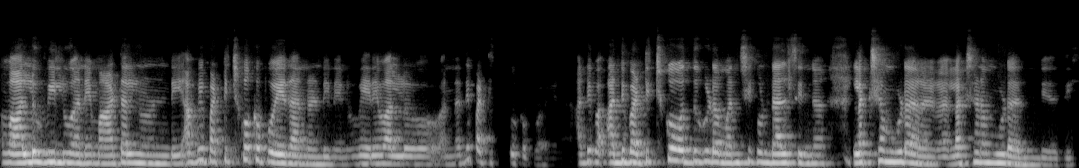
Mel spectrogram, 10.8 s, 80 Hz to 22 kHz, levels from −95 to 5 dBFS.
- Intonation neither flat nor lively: Yes, average, 3.2 semitones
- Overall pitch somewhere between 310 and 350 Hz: No, high, 210 Hz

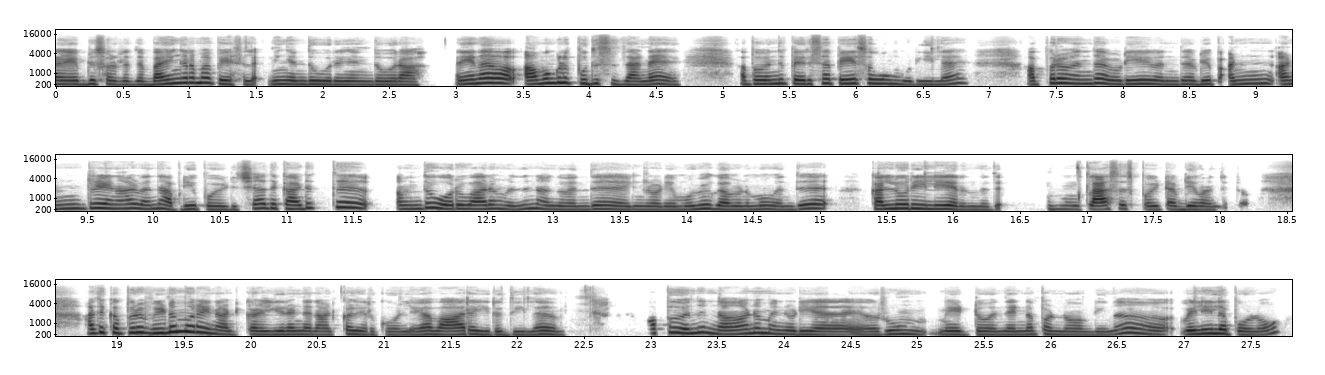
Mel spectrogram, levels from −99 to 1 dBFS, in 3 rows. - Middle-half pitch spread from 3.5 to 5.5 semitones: Yes, average, 4.2 semitones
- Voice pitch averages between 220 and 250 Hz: Yes, high, 245 Hz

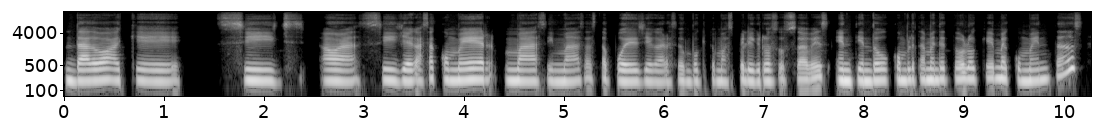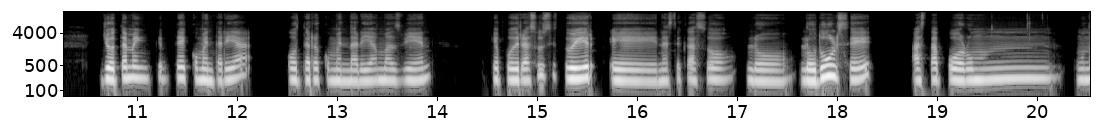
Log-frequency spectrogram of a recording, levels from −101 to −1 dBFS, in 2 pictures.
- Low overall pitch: No, high, 200 Hz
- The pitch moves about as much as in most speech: No, narrow, 1.8 semitones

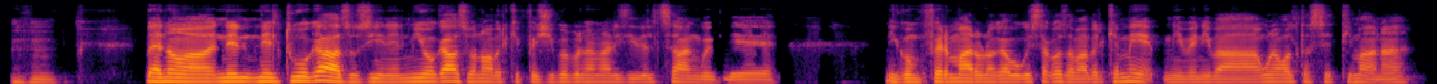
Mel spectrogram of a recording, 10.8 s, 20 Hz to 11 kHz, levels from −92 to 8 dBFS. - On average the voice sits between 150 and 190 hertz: No, low, 130 Hz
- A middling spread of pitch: No, narrow, 2.1 semitones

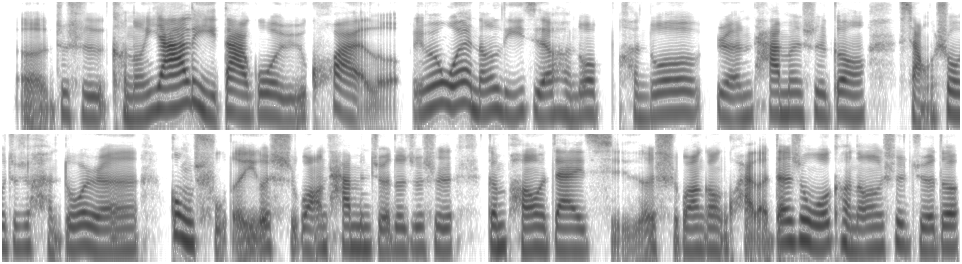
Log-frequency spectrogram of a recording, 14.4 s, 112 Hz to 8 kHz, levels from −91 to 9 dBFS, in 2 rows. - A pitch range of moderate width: No, narrow, 2.3 semitones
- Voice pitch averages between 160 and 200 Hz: Yes, high, 190 Hz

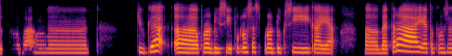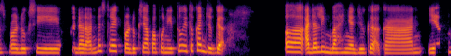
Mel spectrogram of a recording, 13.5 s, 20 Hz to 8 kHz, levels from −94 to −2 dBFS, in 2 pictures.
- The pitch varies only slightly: Yes, narrow, 2.0 semitones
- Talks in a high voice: Yes, high, 220 Hz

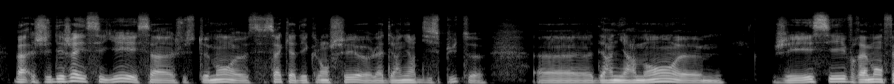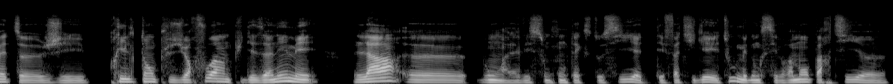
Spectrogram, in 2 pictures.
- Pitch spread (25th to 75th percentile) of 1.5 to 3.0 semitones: No, average, 3.5 semitones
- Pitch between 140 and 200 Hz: No, low, 100 Hz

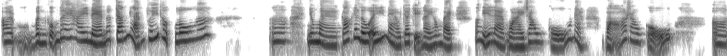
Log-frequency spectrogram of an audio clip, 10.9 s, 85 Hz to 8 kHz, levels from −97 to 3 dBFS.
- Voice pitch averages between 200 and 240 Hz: No, very high, 265 Hz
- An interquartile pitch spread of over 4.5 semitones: Yes, average, 5.2 semitones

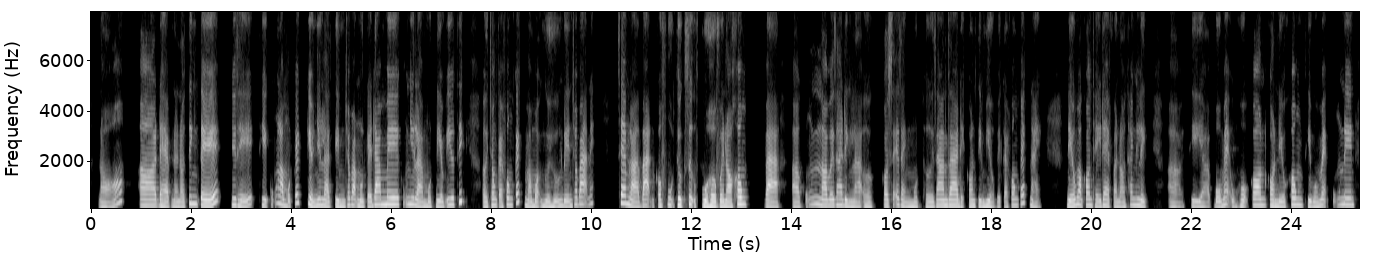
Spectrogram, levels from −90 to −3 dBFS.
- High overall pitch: Yes, high, 220 Hz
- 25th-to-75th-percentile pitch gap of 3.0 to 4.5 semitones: Yes, average, 3.8 semitones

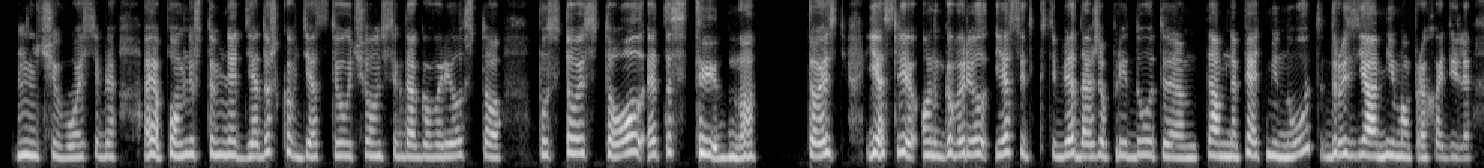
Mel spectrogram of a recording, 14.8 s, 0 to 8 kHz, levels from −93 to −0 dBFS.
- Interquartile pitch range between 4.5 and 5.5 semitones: No, average, 2.9 semitones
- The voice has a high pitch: Yes, high, 230 Hz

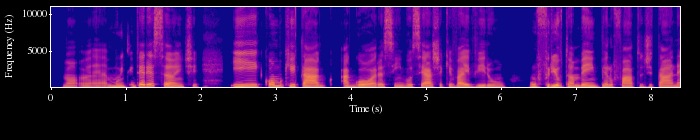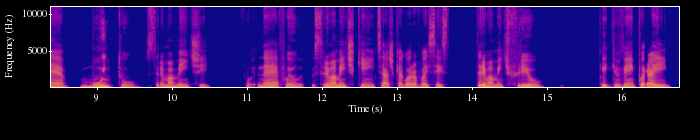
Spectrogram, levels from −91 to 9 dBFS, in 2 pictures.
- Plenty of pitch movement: No, average, 3.0 semitones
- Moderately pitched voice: Yes, medium, 160 Hz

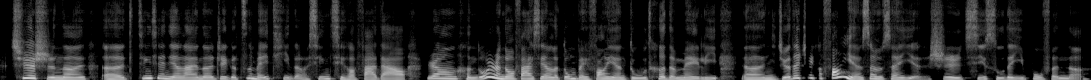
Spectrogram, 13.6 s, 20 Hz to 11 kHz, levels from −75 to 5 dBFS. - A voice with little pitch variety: No, average, 4.7 semitones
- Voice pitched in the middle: No, high, 215 Hz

